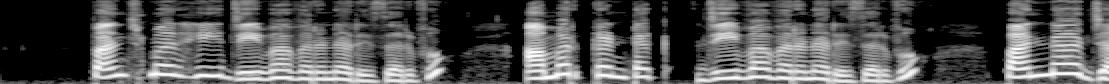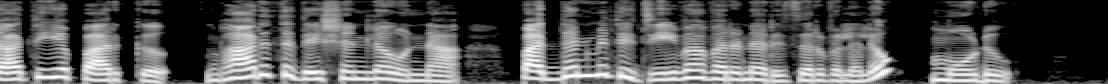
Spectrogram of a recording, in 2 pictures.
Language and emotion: Telugu, neutral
